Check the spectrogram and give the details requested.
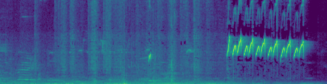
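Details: After a stretch of quiet background with a lone chirp, an Oriental magpie-robin bursts into a rapid, even series of piercing upswept whistles lasting about a second and a half.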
